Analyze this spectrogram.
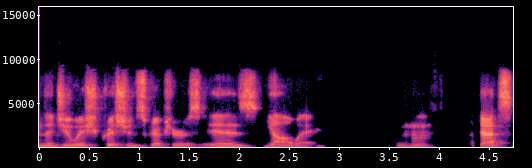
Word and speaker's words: Yahweh: a nice technique is just to breathe breathe Yahweh often the um especially the Orthodox monks would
